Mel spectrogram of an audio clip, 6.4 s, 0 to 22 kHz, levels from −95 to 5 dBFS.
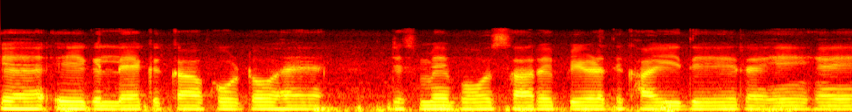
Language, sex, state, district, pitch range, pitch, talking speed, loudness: Hindi, male, Jharkhand, Jamtara, 120-125 Hz, 120 Hz, 130 wpm, -15 LUFS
